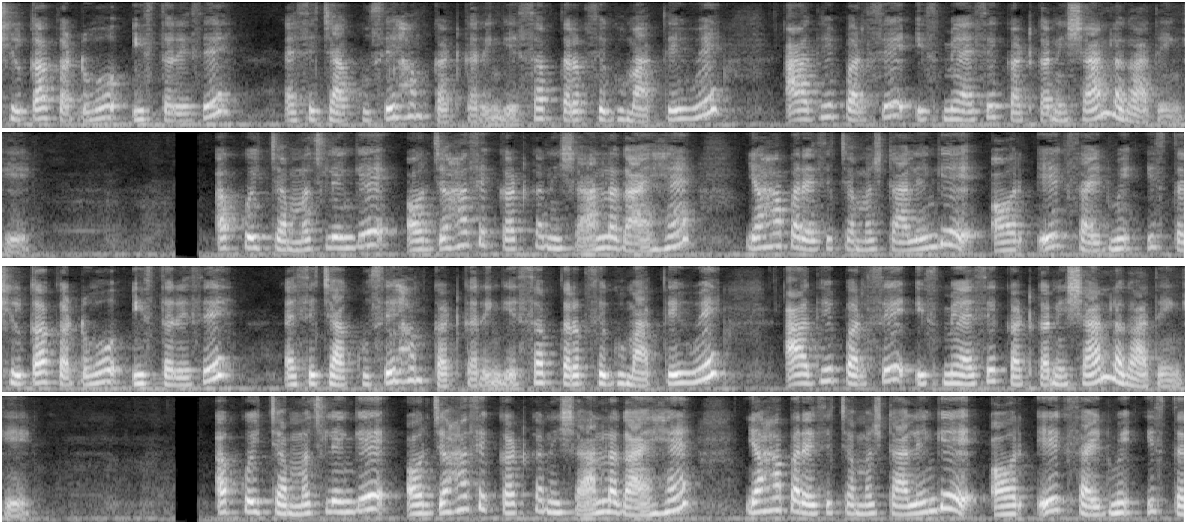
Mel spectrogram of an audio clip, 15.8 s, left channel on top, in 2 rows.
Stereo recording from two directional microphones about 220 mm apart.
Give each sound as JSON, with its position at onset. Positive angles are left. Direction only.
{"t": 0.0, "sound": "speech", "side_deg": -30}
{"t": 9.3, "sound": "speech", "side_deg": -35}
